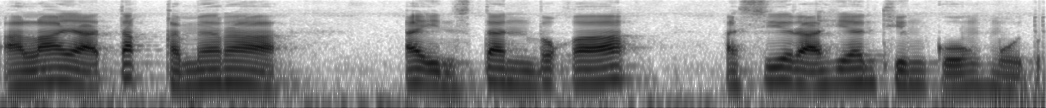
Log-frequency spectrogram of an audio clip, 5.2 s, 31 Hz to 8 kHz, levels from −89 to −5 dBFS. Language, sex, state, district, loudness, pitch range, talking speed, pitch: Mizo, male, Mizoram, Aizawl, -17 LUFS, 100-115 Hz, 170 wpm, 110 Hz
